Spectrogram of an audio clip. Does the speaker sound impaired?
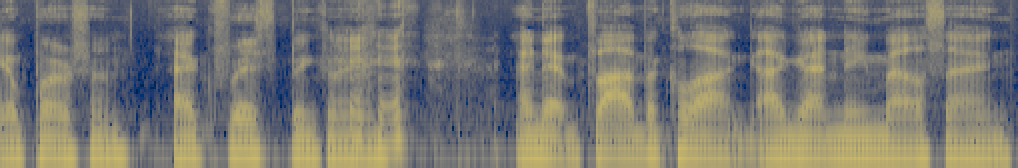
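Yes: ALS; diagnosed almost 4 years ago.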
